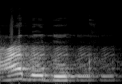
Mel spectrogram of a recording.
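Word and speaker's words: عبدك: এই যে আবদুকের এখানে দেখেন আইন আছে, আইনের উচ্চারণ সবসময় হলকের মধ্যখান থেকে একটু চাপ দিয়ে উচ্চারণ করতে হয়। আবদুক আমরা অনেকেই পড়ে থাকি আবদুক, আমরা এটা খেয়াল রাখবো।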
